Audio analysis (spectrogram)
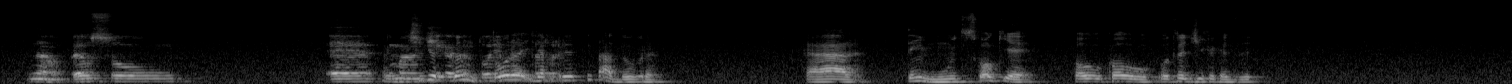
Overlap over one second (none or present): present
